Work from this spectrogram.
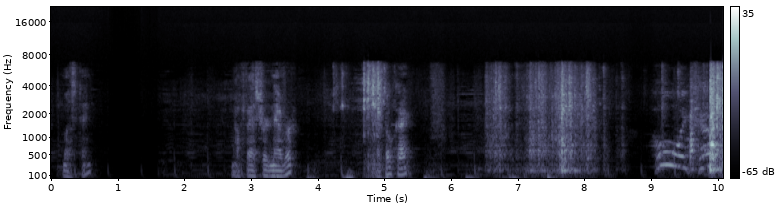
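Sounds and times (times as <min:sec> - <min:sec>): toy cars rattling in plastic canister: 0:06.5 - 0:08.3.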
